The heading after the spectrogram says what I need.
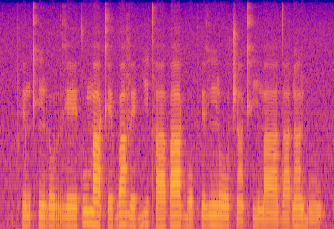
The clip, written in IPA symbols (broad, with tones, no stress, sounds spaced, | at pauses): pʰ ɪ˨ m kʰ ĩ˨ r o˨ r ɣ eː˨ t u˦ m a˦˨ kʼ e˨ ɡʷ a˦ v e˨ ɡ͡b i˦ tʰ aː˨ p aː˦ ɡ͡b o˨ pʰ ɪ˦ ɣ ĩ˦ ɾ oː˦ t͡ʃ ã˨ kʰ i˨ m aː˨ d a˨ ɗ ã˦ ɡ͡b u˨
